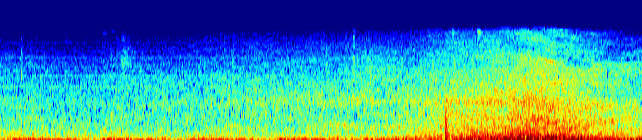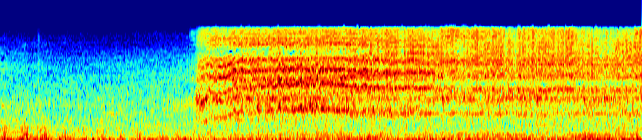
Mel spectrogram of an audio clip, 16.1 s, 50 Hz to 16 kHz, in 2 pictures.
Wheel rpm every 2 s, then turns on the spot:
0, 0, 0, 0, 0, 80, 200, 200.
none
